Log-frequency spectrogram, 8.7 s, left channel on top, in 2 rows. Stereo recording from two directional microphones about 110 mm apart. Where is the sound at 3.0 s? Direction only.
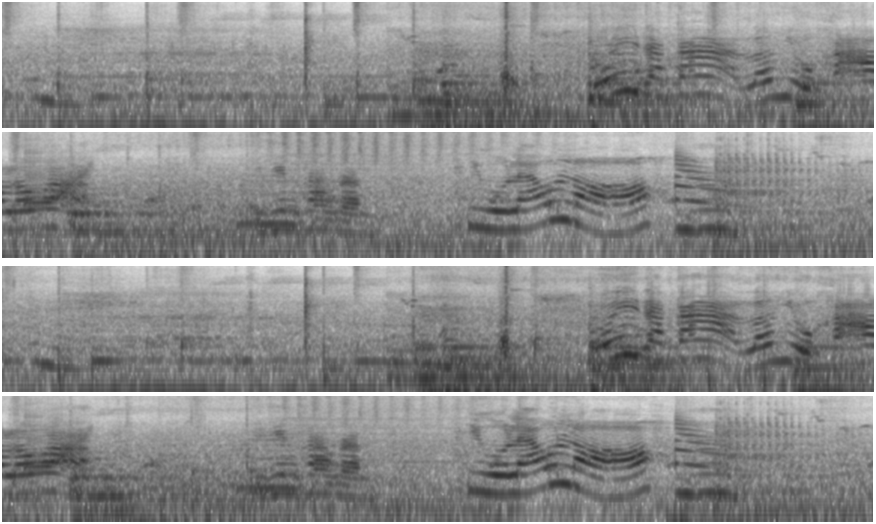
10° right (ahead or behind).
